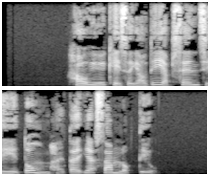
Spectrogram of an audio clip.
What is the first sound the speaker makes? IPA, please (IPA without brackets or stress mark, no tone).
h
